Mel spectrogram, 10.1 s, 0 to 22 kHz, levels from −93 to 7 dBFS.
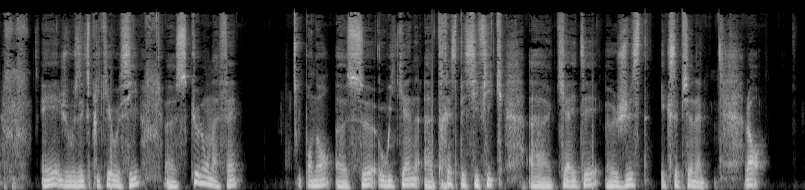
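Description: Speech with a gap between chunks: four brief holes of silence, each about 6.5 ms long, fall at 1.39, 5.40, 7.41 and 9.41 s. Their spacing on a 2.0 s grid points to audio handled in 2-second blocks, with a short stretch of silence inserted at each join, from codec padding or a player starting each block slightly late. The speech itself is intact; it is only interrupted at each boundary.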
